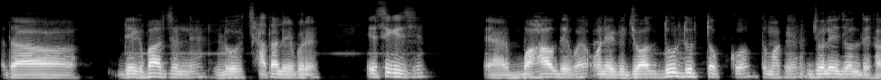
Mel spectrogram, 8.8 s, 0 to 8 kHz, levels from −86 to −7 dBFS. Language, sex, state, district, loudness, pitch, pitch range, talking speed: Bengali, male, West Bengal, Jhargram, -18 LUFS, 115 Hz, 105-125 Hz, 150 wpm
